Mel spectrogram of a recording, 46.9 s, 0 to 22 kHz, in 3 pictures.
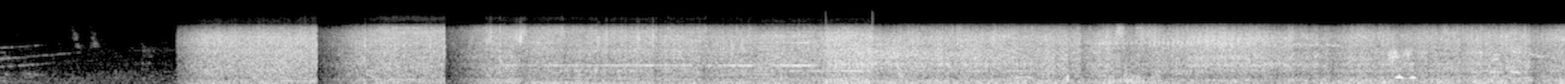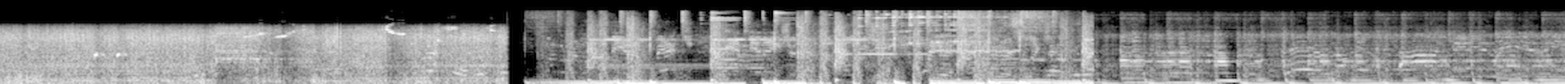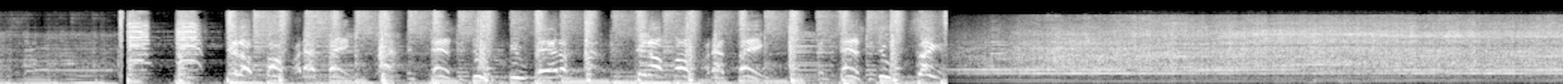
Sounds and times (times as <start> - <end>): Vehicle: 1.9 - 20.8, 40.8 - 46.9.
